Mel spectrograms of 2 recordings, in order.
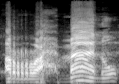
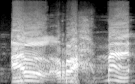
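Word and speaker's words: الرحمن: situ yang tak diamalkan memang tulisannya itu al-rahman tapi tak boleh baca al-rahman musti baju ar-rahman datang orangnya di bajunya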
